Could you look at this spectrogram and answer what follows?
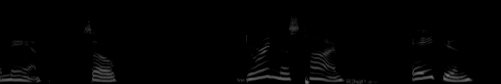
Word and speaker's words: Achan: So during this time, Achan, rhymes with bacon, has several opportunities to come forth.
